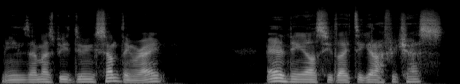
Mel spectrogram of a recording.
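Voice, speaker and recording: A man's voice: fairly low pitch, moderate pace, fairly bright tone, smooth, no echo, studio quality, lightly acted. A man playing a wry, insecure, secretly fond supervillain rival in a roleplay audio drama, talking to the listener in a hesitant, conversational, sardonic way. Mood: surprised, touched.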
